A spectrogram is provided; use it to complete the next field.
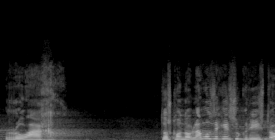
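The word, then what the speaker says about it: רוח: como suena con R de Raúl, ch al final, Rash y se pronuncia Roaj.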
